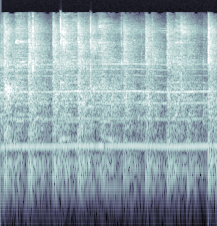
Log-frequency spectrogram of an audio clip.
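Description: Hand percussion in a drum-circle jam, quick taps about six a second, under one long steady held note.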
